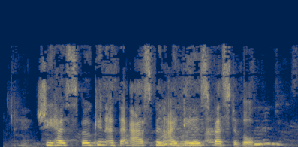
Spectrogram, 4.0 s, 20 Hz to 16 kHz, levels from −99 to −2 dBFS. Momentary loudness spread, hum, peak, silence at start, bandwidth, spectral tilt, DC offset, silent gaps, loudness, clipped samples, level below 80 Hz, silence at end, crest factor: 7 LU; none; -4 dBFS; 0.25 s; 11.5 kHz; -3 dB/octave; under 0.1%; none; -23 LUFS; under 0.1%; -70 dBFS; 0.2 s; 18 dB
